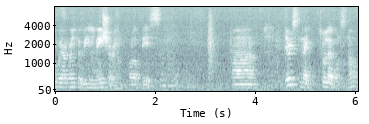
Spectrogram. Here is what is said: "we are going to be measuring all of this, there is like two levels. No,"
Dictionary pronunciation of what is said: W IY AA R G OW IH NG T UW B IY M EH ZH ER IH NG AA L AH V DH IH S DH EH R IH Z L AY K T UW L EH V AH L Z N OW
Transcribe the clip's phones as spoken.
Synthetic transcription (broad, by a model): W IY AA R G OW IH NG T UW B IY M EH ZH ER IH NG AA L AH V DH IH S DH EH R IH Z L AY K T UW L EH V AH L S N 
